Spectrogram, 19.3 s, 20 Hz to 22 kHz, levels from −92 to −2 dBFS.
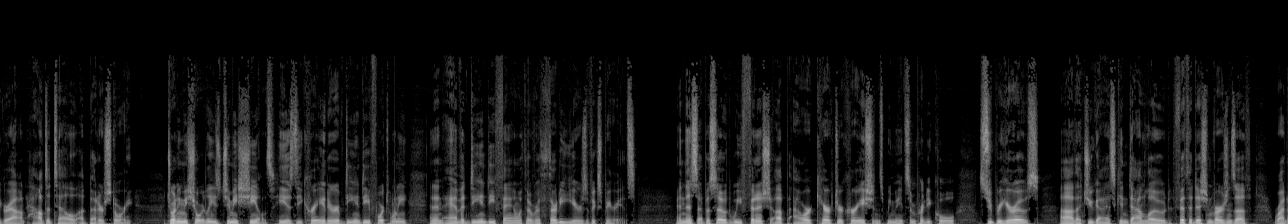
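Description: From 5.92 to 9.92 s, periodic USB or driver dropouts occur: something stalls the audio driver or USB transfer once a second, and about a millisecond of speech is replaced by silence each time, producing roughly five evenly spaced ticks.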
